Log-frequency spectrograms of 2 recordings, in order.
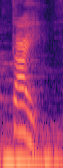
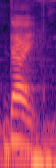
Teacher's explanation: the consonant sounds are made when tongue tip contacts the alveolar ridge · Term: alveolar sound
